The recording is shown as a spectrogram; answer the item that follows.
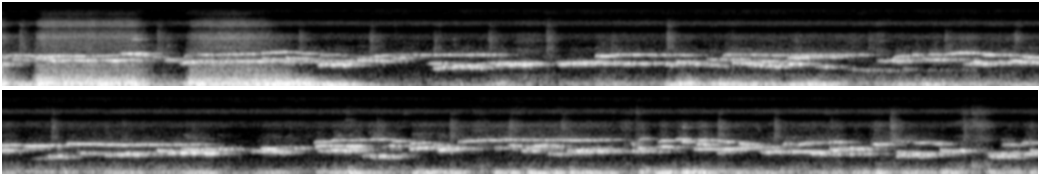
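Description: A freely wandering whistled melody, one pitched line leaping and wavering, performed as live avant-garde music over a low-pitched accompaniment. The accompaniment is strong for the first few seconds and then comes and goes in pulses.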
